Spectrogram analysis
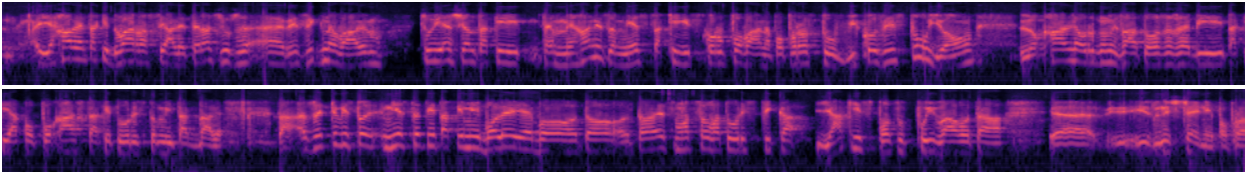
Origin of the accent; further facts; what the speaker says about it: Sri Lanka; Polish is a second language; now in Poland; ja pochodzę ze Sri Lanki, ale mieszkam prawie takie 20 lat w Polsce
